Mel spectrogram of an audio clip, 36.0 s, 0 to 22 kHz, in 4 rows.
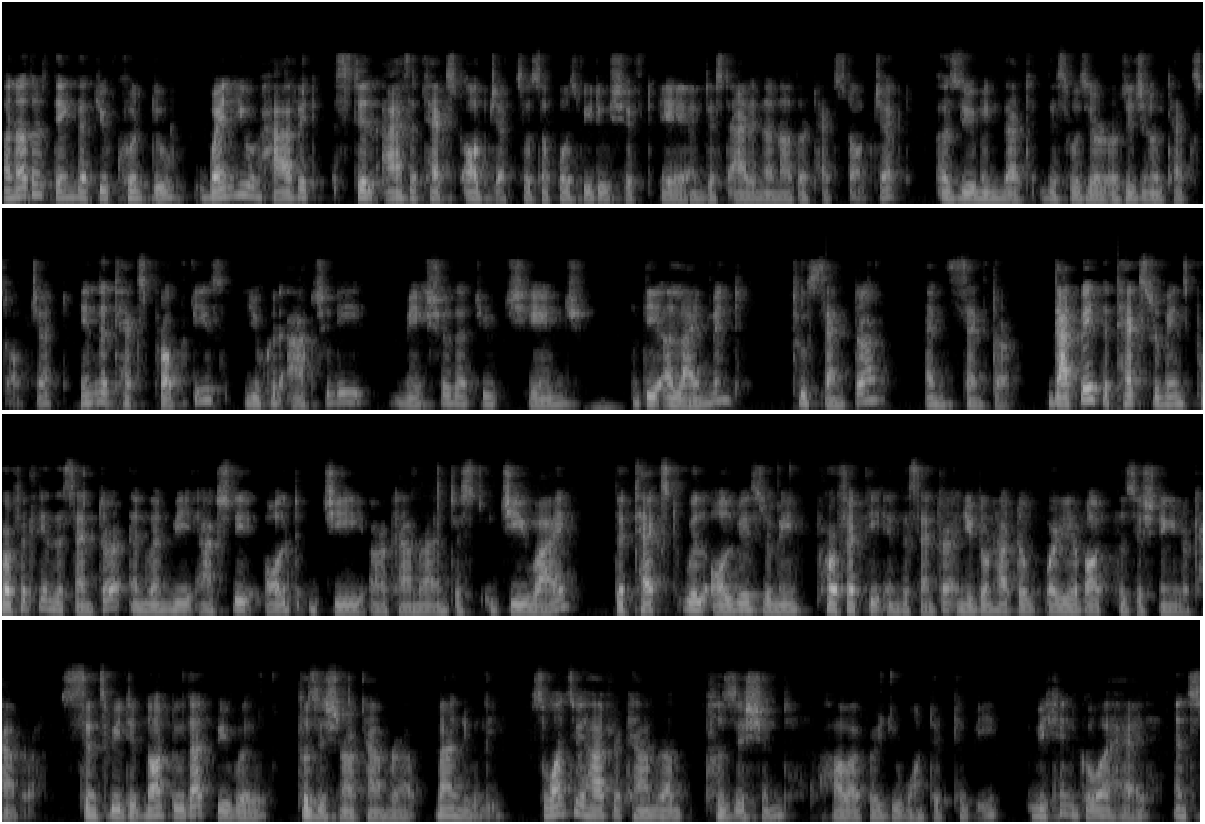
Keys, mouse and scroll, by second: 0.8 shift+click, 2.2 right click, 3.2-3.8 right drag, 4.4 shift+a, 9.5 Return, 9.5 9, 9.5 0, 10.4 click, 12.7-14.3 scroll down 8, 14.3-15.1 drag, 15.5-16.5 drag, 18.6 right click, 20.1 alt+g, 21.2 g, 21.3 y, 23.9 click, 27.3 right click, 28.4 x, 29.8 click, 29.8 right click, 30.7 g, 30.8 shift+click, 32.1 g, 32.3 y, 33.6 click.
